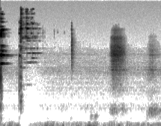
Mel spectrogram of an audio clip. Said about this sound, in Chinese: 不好意思啊。怎么，我又不是故意的，这酒杯碎了就碎了，难道你一个初入妖都的人类还不接受我的道歉？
